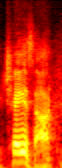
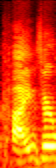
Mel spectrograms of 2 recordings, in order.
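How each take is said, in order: First: The word begins with a soft consonant sound. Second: The word begins with a hard K sound. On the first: This is the church pronunciation. "not the ecclesiastical, which would be Caesar" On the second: This is the original classical pronunciation. "which is the original Latin pronunciation"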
